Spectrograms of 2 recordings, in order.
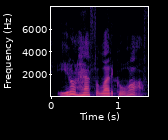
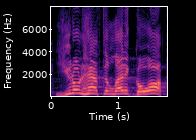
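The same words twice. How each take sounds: First: Soft repeat. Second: Forceful preaching. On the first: Same line repeated softly. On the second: Preacher's loud first take. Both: Acted.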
